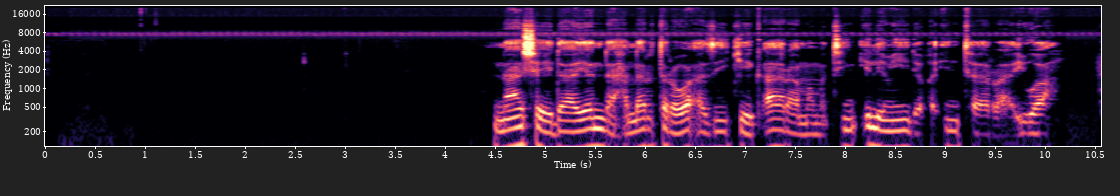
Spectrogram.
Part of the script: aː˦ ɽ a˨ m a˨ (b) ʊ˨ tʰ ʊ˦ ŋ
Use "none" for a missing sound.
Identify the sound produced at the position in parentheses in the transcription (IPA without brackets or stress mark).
m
